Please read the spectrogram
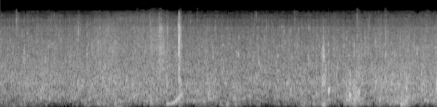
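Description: Rushing water of a mountain river, a steady hiss, with a few short gurgles about two seconds in and again past three seconds.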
